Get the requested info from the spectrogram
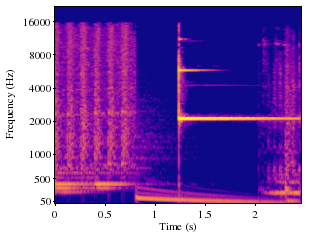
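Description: Background music breaks off with a falling swoop. Then a single bright ding rings out and slowly fades: the bell sound effect of a subscribe-button animation.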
